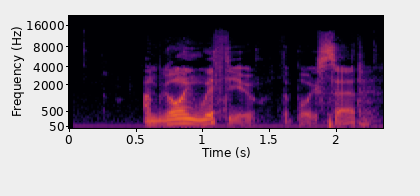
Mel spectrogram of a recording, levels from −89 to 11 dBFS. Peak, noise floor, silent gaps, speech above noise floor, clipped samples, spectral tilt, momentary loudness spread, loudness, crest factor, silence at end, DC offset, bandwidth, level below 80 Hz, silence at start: -14 dBFS; -65 dBFS; none; 32 dB; under 0.1%; -4 dB/octave; 15 LU; -32 LUFS; 20 dB; 0.05 s; under 0.1%; 13.5 kHz; -58 dBFS; 0.55 s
